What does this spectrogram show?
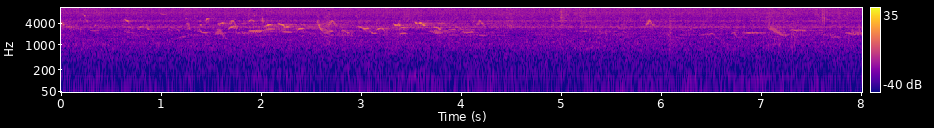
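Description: Small birds chirping and twittering in quick short calls, busiest in the first few seconds, over a steady low outdoor rumble.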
